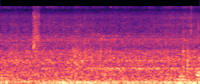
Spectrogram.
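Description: A low, steady rumble of street background noise, with a short click about a third of a second in.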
